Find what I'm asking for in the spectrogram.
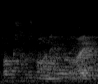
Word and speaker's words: Punxsutawney: Punxsutawney Phil. Some Native American pronunciation. – That meant the Phil part. No, actually, I meant the Punxsutawney part. Yeah, weird pronunciation, right? It's a lot of letters and vowels over there, and consonants. Punxsutawney Phil, something along those lines.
